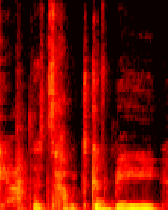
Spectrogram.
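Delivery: breathy whisper, grudging; whispered resentment. Retold or imitated. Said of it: "I get mad, and I'm like".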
